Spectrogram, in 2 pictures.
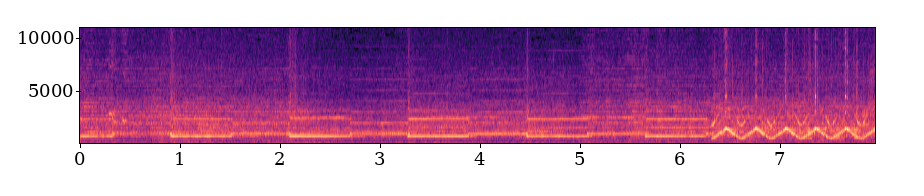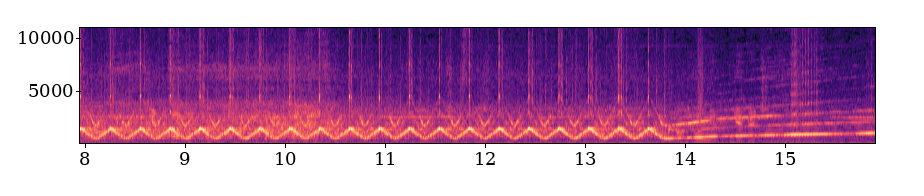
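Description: Convoy escort siren heard from inside a vehicle cab: a two-tone hi-lo pattern switching pitch about every 0.6 s, changing about six seconds in to a fast yelp sweeping up and down about three times a second, then near the end to a slow rising wail. The vehicle's engine rumbles low underneath.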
